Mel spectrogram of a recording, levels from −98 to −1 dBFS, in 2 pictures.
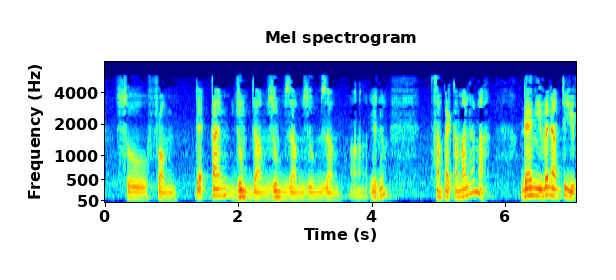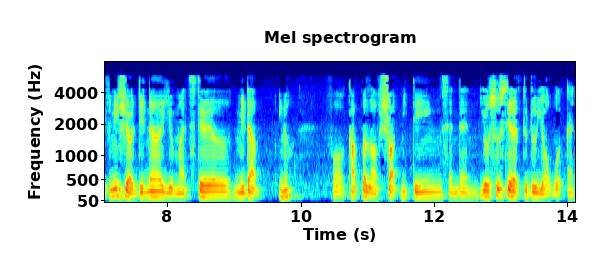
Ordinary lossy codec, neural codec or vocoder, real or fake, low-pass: MP3, 24 kbps; none; real; 7.2 kHz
